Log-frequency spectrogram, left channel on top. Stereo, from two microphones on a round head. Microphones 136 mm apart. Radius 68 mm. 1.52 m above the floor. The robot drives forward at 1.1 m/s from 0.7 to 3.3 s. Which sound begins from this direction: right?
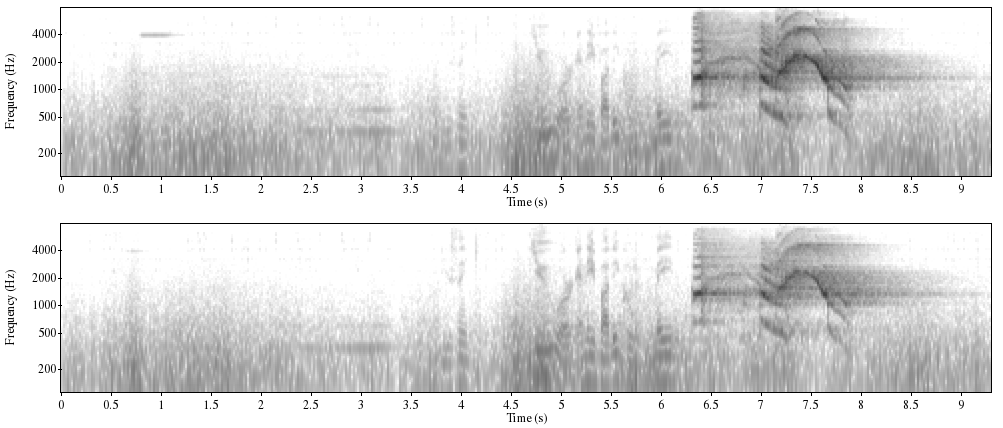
A man speaking, at 3.8 s.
